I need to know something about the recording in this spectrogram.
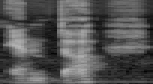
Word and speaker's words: Enda: parents did so um it's spelled e-n-d-a which is exactly how it sounds so end da you will find that most people will try to call me edna at least once and that will immediately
